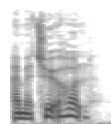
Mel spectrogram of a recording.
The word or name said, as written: amatørhold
